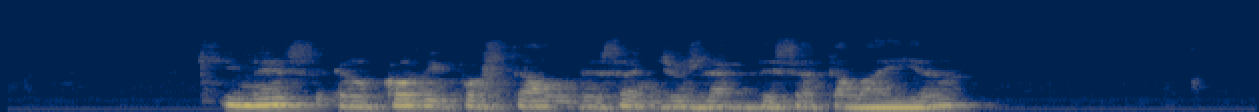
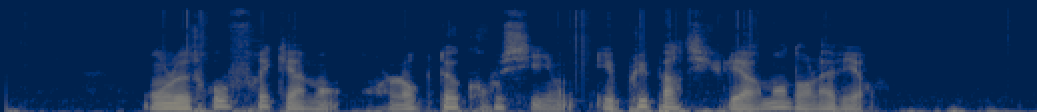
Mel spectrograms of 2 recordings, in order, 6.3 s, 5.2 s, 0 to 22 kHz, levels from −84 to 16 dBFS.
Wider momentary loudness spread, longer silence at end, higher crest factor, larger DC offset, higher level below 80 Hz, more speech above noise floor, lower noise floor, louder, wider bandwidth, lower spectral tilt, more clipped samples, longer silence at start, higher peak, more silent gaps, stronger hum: first, 13 LU vs 9 LU; first, 1.45 s vs 0.1 s; about the same, 20 dB vs 22 dB; neither; about the same, -52 dBFS vs -54 dBFS; first, 49 dB vs 33 dB; about the same, -73 dBFS vs -72 dBFS; first, -26 LUFS vs -41 LUFS; second, 4.8 kHz vs 16.5 kHz; first, -12.5 dB/octave vs -6.5 dB/octave; neither; first, 1.1 s vs 0.05 s; first, -6 dBFS vs -20 dBFS; neither; neither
